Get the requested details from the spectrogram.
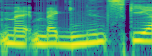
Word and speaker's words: Magnitsky: So we've got, it's the Magnitsky Act, right? Magnitsky Act.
